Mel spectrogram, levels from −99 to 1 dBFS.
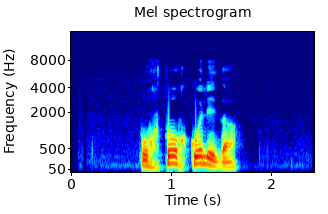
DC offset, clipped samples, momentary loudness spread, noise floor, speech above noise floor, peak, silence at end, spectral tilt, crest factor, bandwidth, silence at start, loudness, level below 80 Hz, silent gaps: under 0.1%; under 0.1%; 8 LU; -77 dBFS; 61 dB; -2 dBFS; 0.8 s; -12.5 dB/octave; 20 dB; 4.2 kHz; 0.7 s; -18 LUFS; -48 dBFS; none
